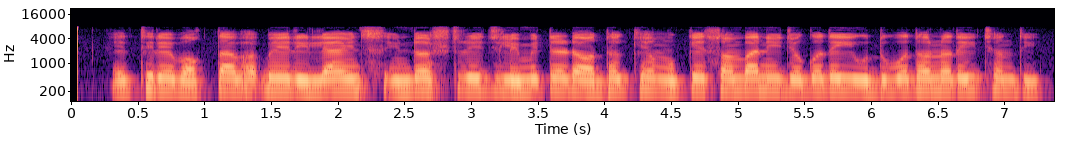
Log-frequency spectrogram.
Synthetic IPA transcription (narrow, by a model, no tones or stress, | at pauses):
et̪ʰiɾebɔk̚t̪abʱabeɾilajnsiɳɖɔsʈɾid͡ʒlimiʈeɖɔd̪ʱjɔkʰjɔmukesɔmbanid͡ʒoɡɔd̪ejud̪bod̪ʱɔnɔd̪ejt͡ʃʰɔnt̪i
